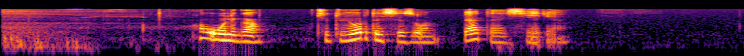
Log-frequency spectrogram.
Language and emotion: Russian, neutral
